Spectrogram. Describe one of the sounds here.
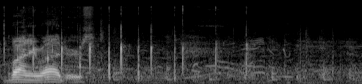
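Gloved hands clap close by.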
